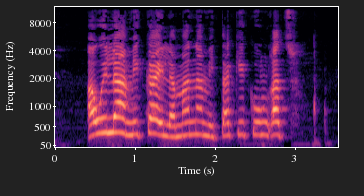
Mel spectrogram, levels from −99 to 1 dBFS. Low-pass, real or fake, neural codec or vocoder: 10.8 kHz; real; none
